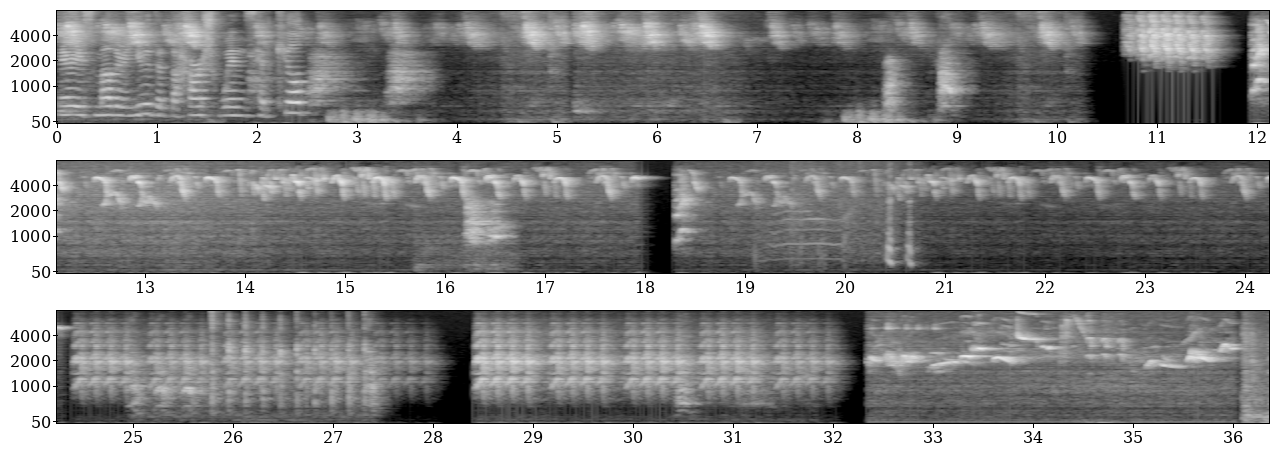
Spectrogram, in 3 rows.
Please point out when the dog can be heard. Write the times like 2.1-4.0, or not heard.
1.9-3.8, 8.2-9.1, 15.7-16.7, 24.9-27.4, 30.4-31.9.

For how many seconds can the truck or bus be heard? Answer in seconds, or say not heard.
not heard.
